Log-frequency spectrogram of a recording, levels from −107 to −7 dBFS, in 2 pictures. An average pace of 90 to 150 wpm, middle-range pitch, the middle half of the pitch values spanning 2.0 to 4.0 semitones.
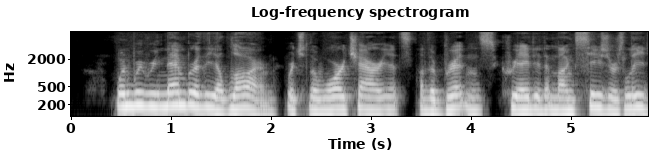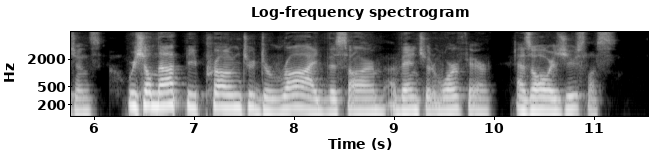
No: average, 160 wpm; medium, 145 Hz; average, 3.2 semitones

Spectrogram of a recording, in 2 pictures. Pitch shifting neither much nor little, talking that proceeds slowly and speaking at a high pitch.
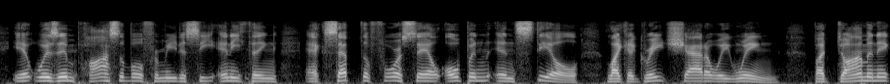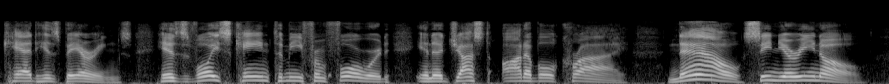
No: average, 3.9 semitones; slow, 130 wpm; medium, 155 Hz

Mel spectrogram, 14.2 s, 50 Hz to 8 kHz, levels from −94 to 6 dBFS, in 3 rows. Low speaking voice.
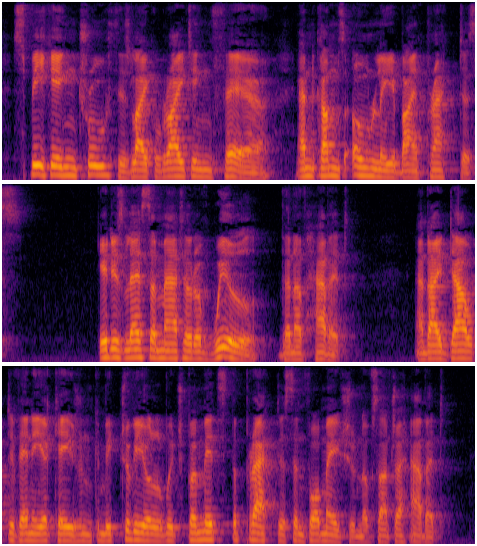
Yes: low, 120 Hz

